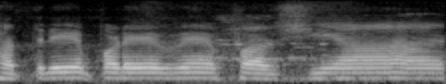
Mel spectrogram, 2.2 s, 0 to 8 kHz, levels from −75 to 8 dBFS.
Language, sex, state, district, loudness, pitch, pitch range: Hindi, male, Haryana, Rohtak, -15 LUFS, 150 Hz, 145-150 Hz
